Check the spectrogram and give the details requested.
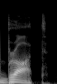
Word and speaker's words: brought: O ponto crucial aqui é na hora de falar, o som do GH some completamente. A pronúncia é brought, como se a palavra terminasse no som do T.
